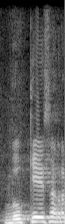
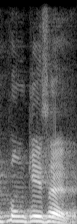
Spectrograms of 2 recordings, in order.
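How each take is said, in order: First: बुकेसर with b for p and no nasal; the wrong form बुकेसर, b-sound and nasal dropped; mispronounced word. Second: Said in the usual way. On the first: Shown as a demonstration. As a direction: say बुकेसर, starting on "bu" instead of "pun". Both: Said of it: "बुकेसर नहीं".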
